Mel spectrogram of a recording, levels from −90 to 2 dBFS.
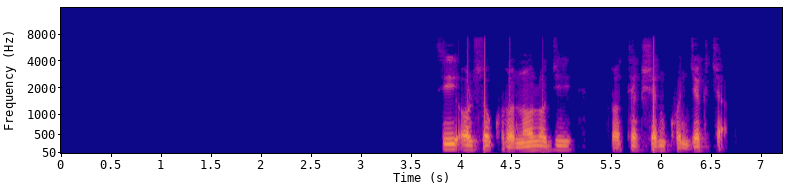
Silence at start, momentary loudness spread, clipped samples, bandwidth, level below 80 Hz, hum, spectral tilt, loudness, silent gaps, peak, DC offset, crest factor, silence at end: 3.8 s; 12 LU; under 0.1%; 7.8 kHz; -66 dBFS; none; -7.5 dB/octave; -29 LUFS; 5.26-5.45 s; -12 dBFS; under 0.1%; 20 dB; 0.6 s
